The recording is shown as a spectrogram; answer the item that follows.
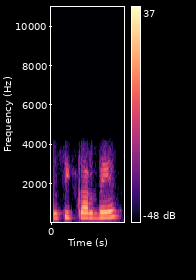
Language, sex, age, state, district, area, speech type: Punjabi, female, 18-30, Punjab, Hoshiarpur, rural, conversation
